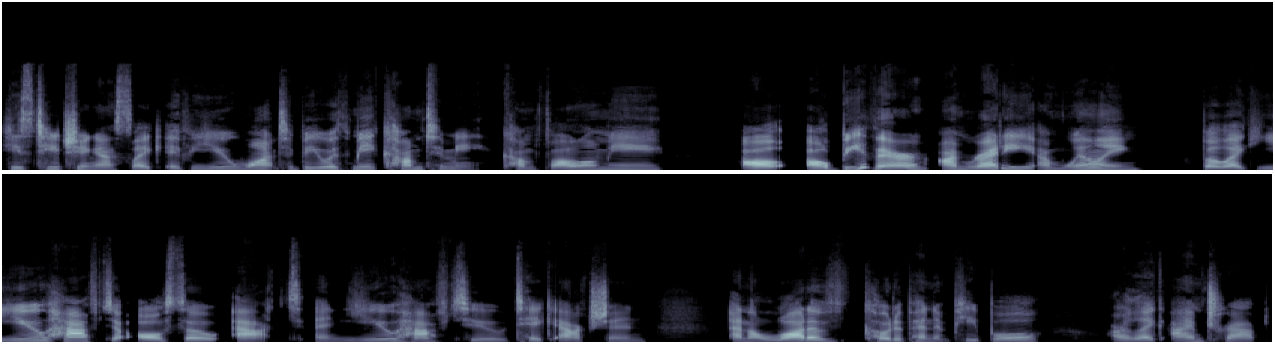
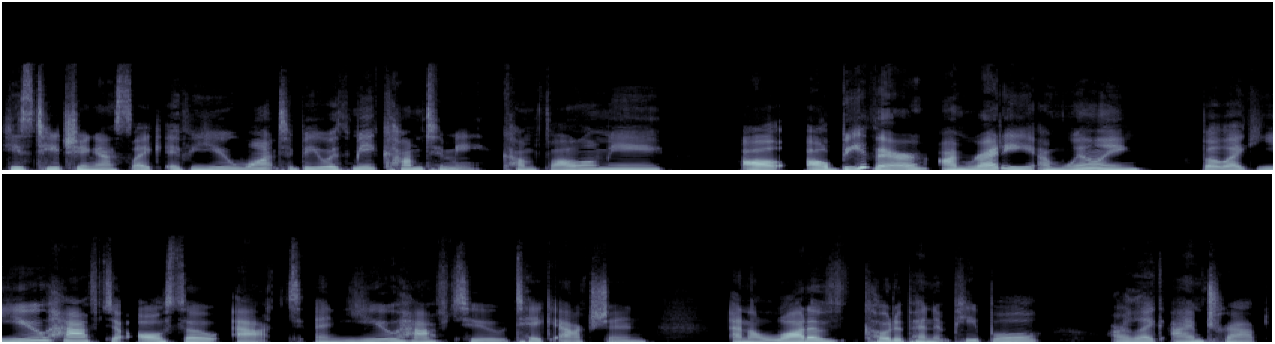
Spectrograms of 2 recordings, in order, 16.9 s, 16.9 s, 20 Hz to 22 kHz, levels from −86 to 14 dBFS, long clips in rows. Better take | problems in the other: second | thin; very; fading below 850 Hz

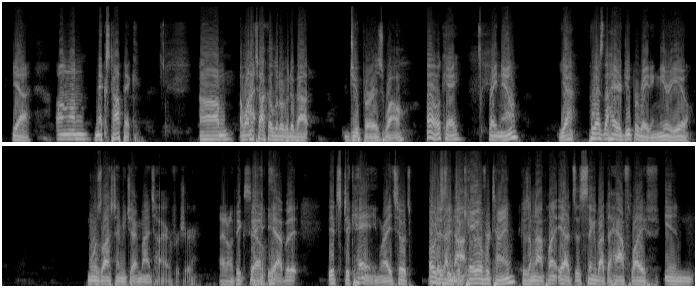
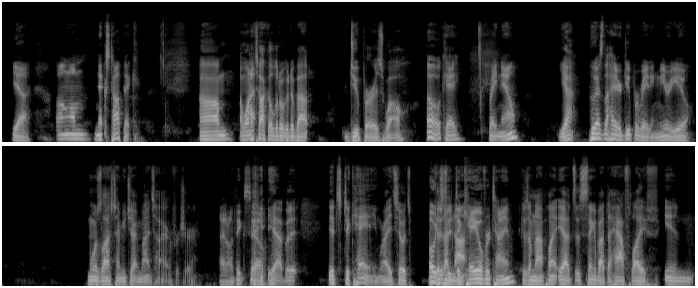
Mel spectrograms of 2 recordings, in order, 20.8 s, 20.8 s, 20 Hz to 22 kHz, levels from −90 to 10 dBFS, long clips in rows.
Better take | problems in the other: second | distortion; heavy; 13% of the sound clipped

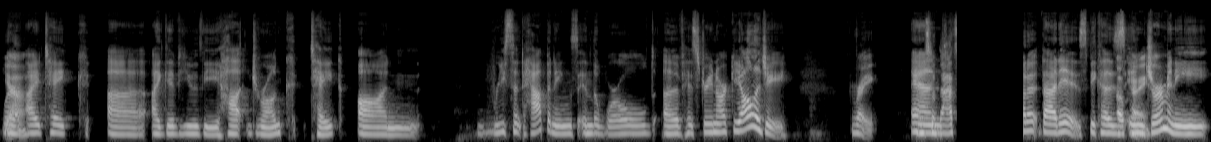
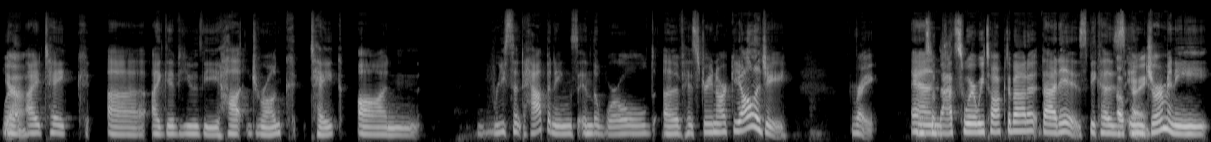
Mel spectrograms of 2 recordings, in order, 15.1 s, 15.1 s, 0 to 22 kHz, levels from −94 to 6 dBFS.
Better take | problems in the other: second | audio cutting out; at 12 s for 1 s

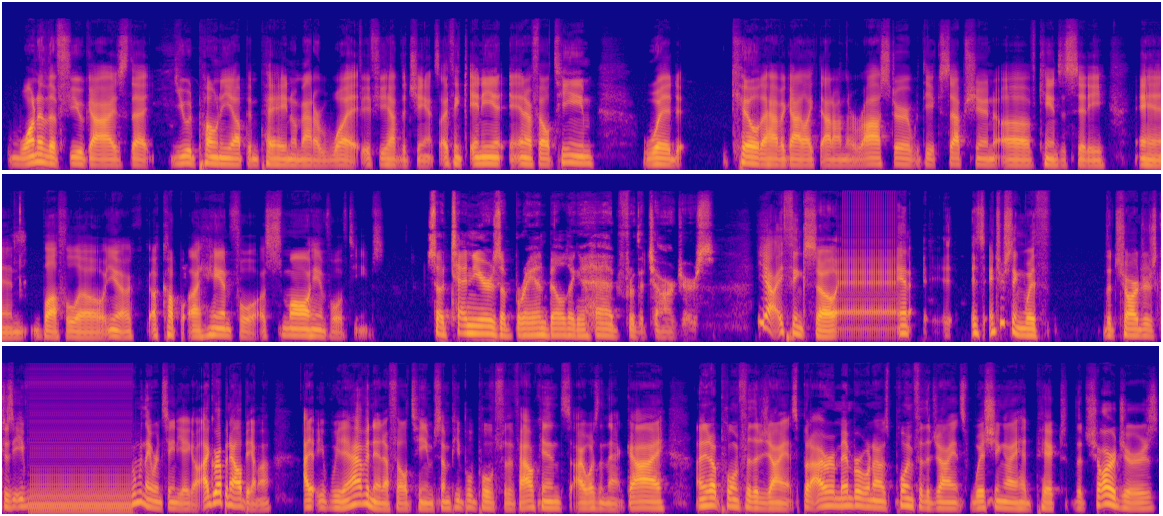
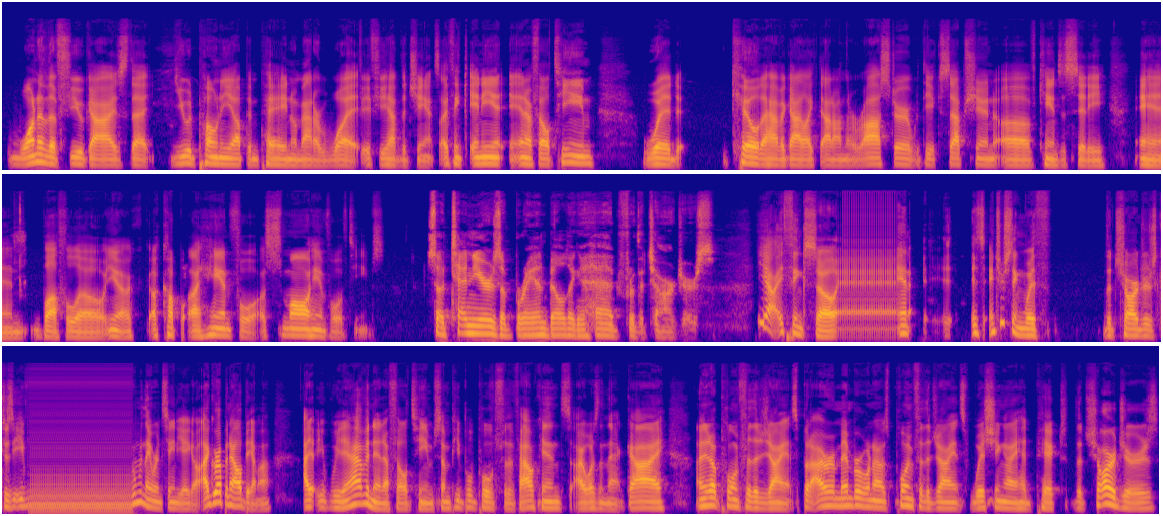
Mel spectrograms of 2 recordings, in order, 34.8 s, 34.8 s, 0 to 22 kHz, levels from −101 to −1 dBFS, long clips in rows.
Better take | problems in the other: neither | audio freezing; at 20 s for 0.5 s and at 23 s for 1 s; the same in both

